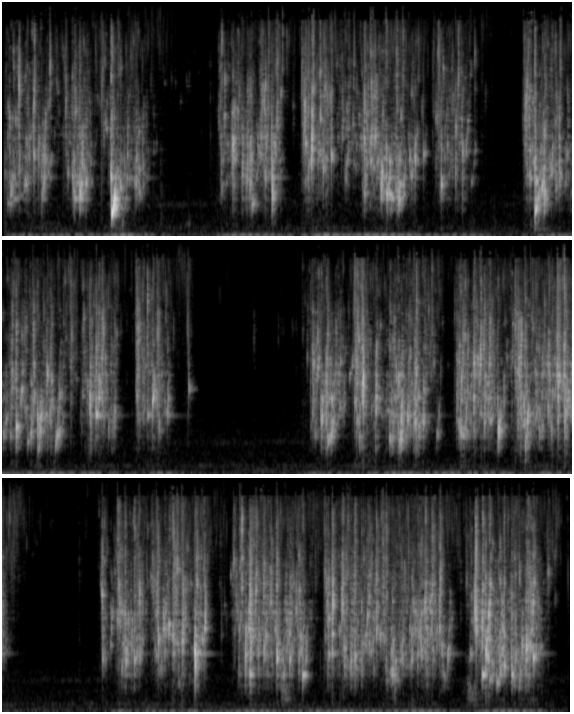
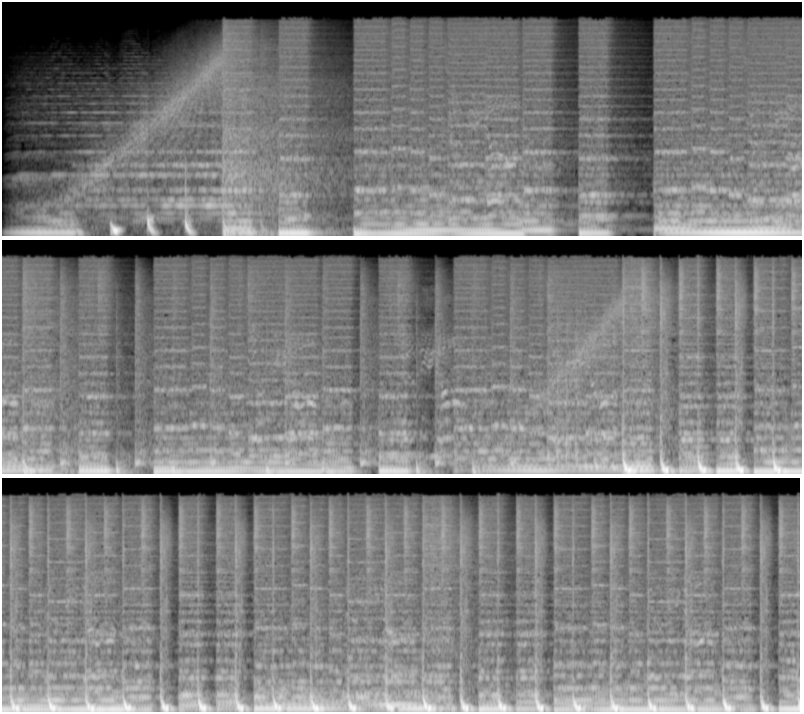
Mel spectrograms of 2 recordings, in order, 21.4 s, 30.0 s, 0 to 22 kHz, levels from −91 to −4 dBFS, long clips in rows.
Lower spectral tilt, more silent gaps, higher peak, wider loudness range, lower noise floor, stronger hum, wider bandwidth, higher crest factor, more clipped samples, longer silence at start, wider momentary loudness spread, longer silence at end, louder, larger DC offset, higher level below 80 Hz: second, 1.5 dB/octave vs -4 dB/octave; neither; about the same, 0 dBFS vs 0 dBFS; about the same, 5 LU vs 6 LU; first, -75 dBFS vs -40 dBFS; neither; first, over 20 kHz vs 17 kHz; first, 32 dB vs 16 dB; neither; about the same, 0.05 s vs 0.05 s; about the same, 11 LU vs 9 LU; first, 0.15 s vs 0 s; second, -31 LUFS vs -16 LUFS; neither; second, -78 dBFS vs -18 dBFS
